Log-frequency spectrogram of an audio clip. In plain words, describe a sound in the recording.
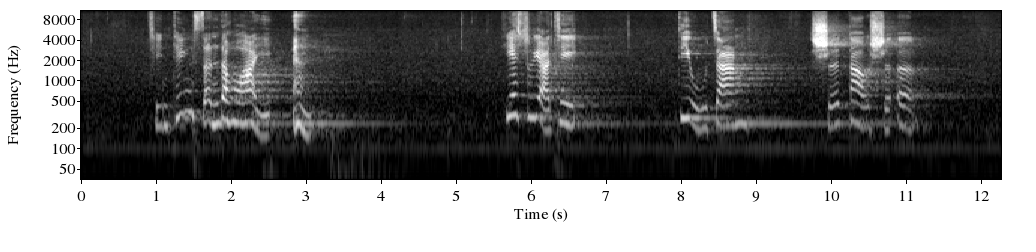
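A woman reads aloud into a microphone, heard through a loudspeaker in an echoing hall.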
